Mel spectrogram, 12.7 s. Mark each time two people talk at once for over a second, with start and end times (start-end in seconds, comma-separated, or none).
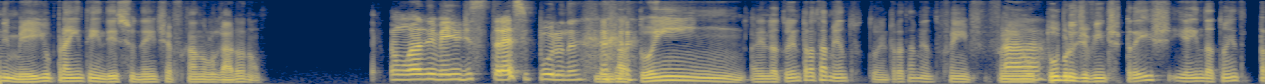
none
